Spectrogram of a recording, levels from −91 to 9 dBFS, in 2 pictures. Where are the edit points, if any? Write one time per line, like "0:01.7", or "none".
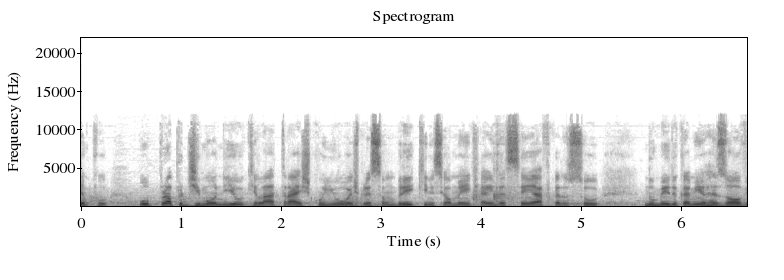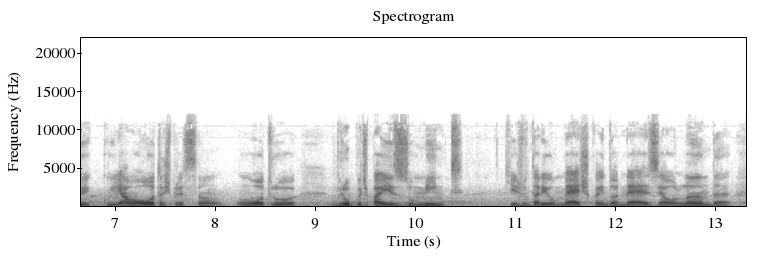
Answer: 0:09.2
